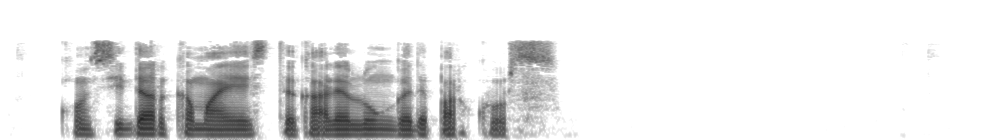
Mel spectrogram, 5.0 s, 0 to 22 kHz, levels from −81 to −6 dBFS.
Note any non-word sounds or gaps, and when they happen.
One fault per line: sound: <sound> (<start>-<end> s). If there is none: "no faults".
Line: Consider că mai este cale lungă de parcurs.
no faults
